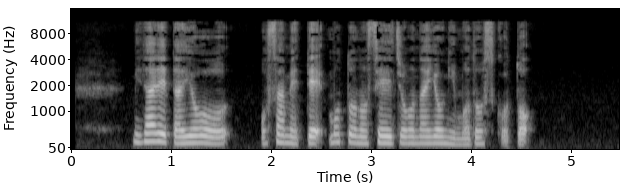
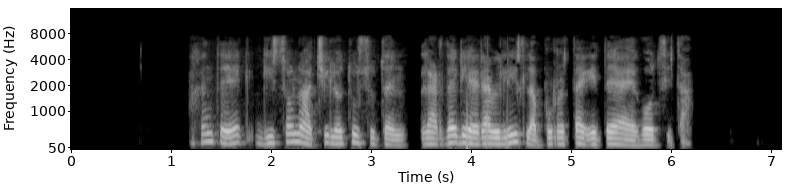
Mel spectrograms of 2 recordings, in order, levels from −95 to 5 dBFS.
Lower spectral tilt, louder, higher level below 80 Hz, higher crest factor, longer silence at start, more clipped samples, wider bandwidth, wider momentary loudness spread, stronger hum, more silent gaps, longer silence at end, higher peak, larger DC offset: second, -4.5 dB/octave vs -6 dB/octave; about the same, -23 LUFS vs -24 LUFS; about the same, -64 dBFS vs -60 dBFS; about the same, 20 dB vs 18 dB; second, 0.6 s vs 1.2 s; neither; first, 11.5 kHz vs 7.8 kHz; about the same, 9 LU vs 11 LU; neither; second, none vs 3.37-3.49 s; about the same, 0.9 s vs 0.9 s; first, -4 dBFS vs -8 dBFS; neither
